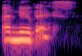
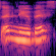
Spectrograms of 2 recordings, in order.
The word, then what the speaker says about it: Anubis: Pharaohs next we have Anubis you can pronounce Anubis by breaking it down into a new bus Anubis Anubis is the god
